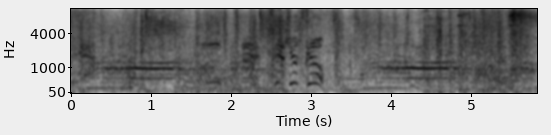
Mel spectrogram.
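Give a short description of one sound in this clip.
Sword impacts clash loudly in a game.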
